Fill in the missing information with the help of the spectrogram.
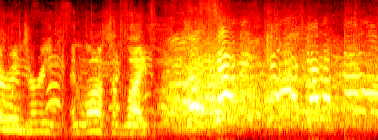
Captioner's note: crowd grumbling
